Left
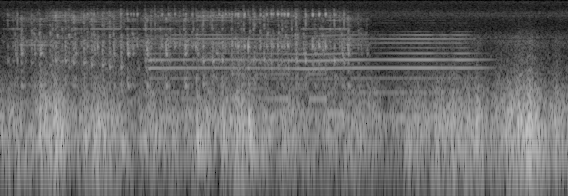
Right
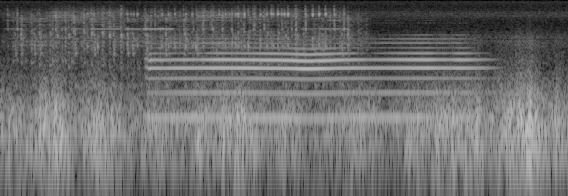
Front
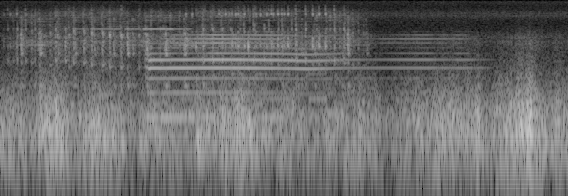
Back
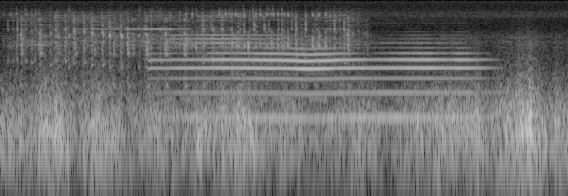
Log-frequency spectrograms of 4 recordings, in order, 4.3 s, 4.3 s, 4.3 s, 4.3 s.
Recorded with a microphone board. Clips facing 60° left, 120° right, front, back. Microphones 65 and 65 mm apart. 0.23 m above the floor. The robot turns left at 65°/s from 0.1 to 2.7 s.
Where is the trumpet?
60° right; by 3.9 s 170° right.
